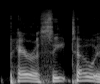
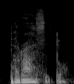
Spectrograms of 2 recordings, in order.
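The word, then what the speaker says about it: parásito: Hey, did you know that it's uh it's not paracetto, it's par paracetto. Parasito. Parasito. Not paracetto. It's never paracetto.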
